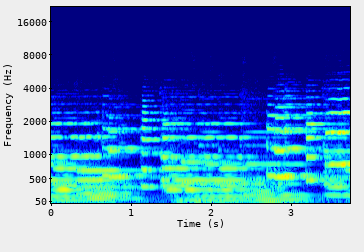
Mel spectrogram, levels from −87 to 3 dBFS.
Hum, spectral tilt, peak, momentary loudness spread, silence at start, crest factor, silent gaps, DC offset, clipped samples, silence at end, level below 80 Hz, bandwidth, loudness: none; -7.5 dB/octave; -18 dBFS; 7 LU; 0 s; 16 dB; none; under 0.1%; under 0.1%; 0 s; -52 dBFS; 12 kHz; -35 LUFS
